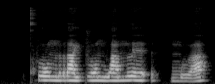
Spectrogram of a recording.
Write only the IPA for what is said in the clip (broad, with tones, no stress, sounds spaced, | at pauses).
kʰ l o˧ n r a˧ j p l o˧ n w a˦˥ m l e˦˥ ʔ | m ɯ˩˦ a̯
